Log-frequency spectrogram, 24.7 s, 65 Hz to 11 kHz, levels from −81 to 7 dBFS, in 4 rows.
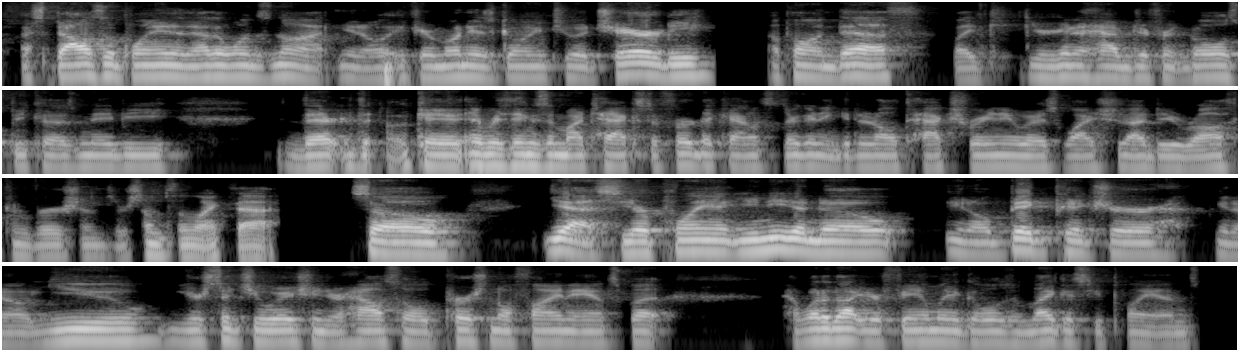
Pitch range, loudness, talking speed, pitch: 100-115 Hz, -19 LUFS, 210 wpm, 105 Hz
